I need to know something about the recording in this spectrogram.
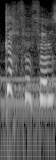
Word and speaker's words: Kerfuffle: Ce sont des créations de Kerfuffle. Kerfuffle, c'est moi. Ça s'écrit comme ça se prononce, avec deux f pour le feuf.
